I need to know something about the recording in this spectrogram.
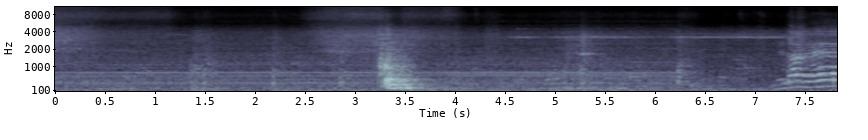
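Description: A diesel engine runs with a steady, rumbling hum.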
